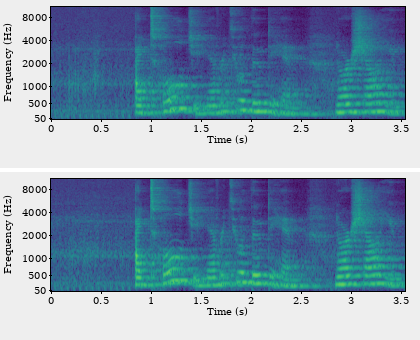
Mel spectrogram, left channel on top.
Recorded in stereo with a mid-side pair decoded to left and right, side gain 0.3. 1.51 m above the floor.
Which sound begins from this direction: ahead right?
A woman speaking, at 0.8 s.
